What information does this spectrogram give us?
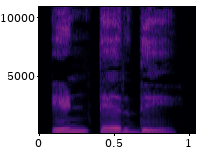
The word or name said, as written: ಎಂಟೆರ್ದೆ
